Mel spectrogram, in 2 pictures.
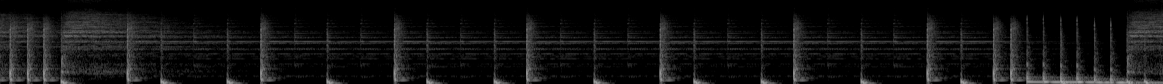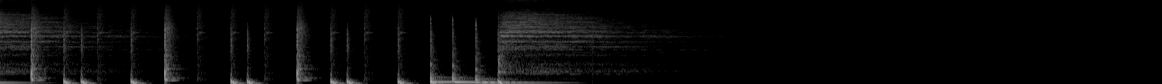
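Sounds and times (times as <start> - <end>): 
drum kit playing: 0.0 - 17.6.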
